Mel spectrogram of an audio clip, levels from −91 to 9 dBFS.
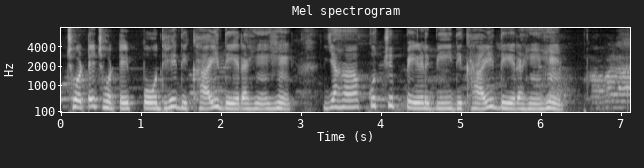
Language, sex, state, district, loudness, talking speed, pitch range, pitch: Hindi, female, Madhya Pradesh, Bhopal, -14 LUFS, 125 wpm, 190-235 Hz, 200 Hz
